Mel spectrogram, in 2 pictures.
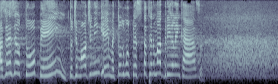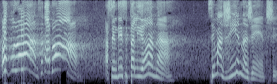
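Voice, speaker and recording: An extremely high-pitched woman speaks in a raised, projected voice with an animated tone and very wide pitch swings. Long, frequent pauses break her speech over noticeable background noise. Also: moderate pace. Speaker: pastor. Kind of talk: sermon. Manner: loud.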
